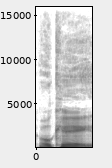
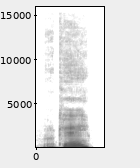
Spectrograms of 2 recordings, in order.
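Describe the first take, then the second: First: "Okay" louder, falling firmly at the end; agreeing reply. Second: "okay" rising at the end as a question. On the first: Men replying to the missionary as a chorus, agreeing. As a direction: answer with a loud, settled "Okay". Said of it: "they replied as a chorus". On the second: Missionary asking the men to agree to his terms, questioning. Speaker lays a condition, seeking agreement. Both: A narrator's reading.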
